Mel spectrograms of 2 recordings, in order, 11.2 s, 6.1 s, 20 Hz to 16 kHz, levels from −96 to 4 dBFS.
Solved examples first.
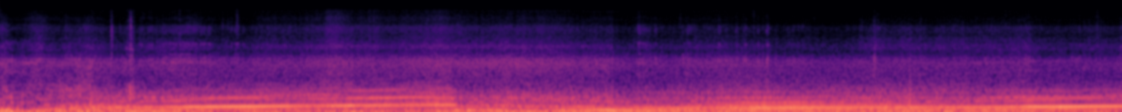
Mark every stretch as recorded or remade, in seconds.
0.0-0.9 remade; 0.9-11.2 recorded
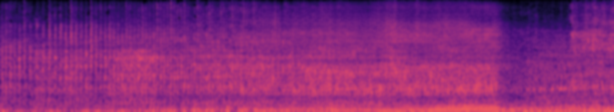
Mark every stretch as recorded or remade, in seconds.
0.0-2.6 recorded; 2.6-5.2 remade; 5.2-6.1 recorded

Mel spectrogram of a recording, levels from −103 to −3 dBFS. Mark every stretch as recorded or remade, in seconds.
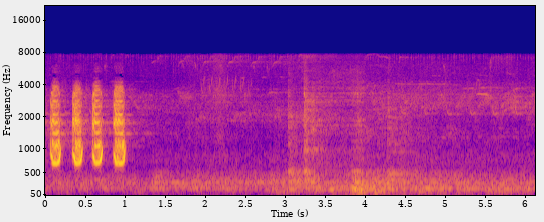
0.0-3.2 recorded; 3.2-4.0 remade; 4.0-6.1 recorded

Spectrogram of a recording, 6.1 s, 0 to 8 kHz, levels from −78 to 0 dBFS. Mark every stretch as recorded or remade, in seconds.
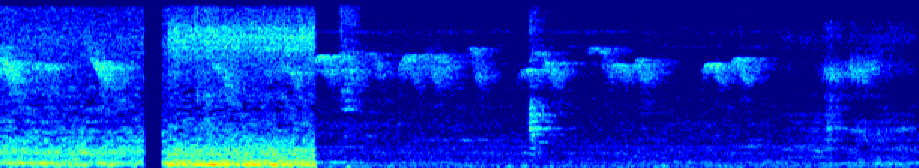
0.0-5.2 recorded; 5.2-6.1 remade

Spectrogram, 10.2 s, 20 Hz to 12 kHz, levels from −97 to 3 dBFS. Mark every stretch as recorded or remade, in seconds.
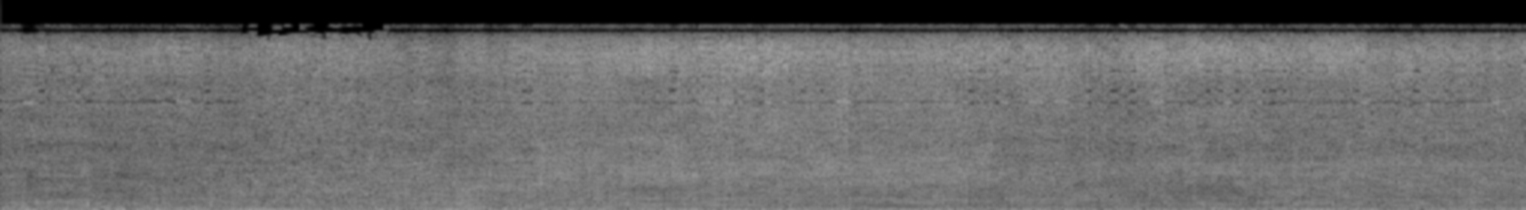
0.0-1.6 remade; 1.6-2.6 recorded; 2.6-10.2 remade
